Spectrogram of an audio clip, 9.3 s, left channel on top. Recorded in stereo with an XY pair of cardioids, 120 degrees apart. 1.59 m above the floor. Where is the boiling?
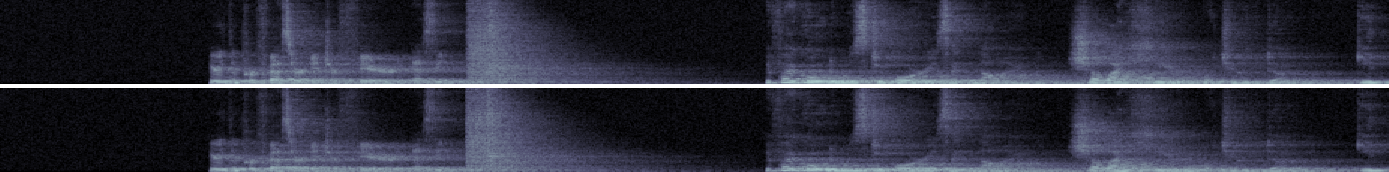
I don't hear boiling.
